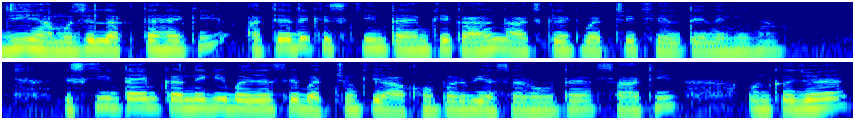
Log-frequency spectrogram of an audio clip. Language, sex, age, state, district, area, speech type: Hindi, male, 18-30, Madhya Pradesh, Jabalpur, urban, spontaneous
